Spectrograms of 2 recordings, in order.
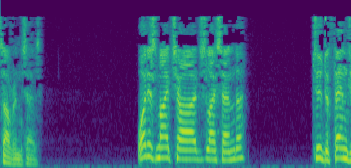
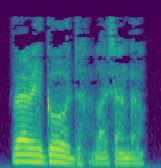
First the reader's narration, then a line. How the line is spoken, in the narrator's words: she says sadly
